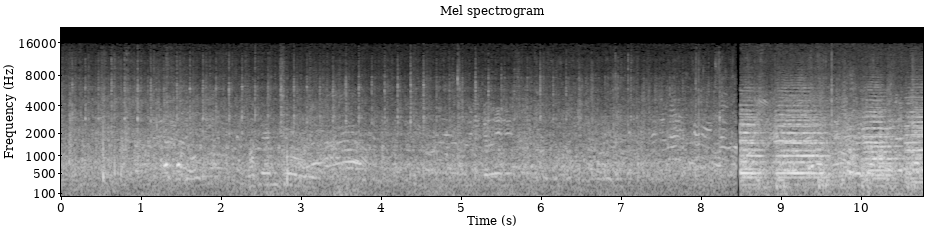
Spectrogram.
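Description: A crowd of adults and children chatters and calls out outdoors.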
